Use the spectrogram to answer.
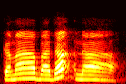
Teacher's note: کما بدأنا، حمزہ جھٹکے کے ساتھ، کیونکہ حمزے کے اوپر وہ جزم ہے، نا کو لمبا کریں گے، مد منفصل ہے۔ اول خلق نعید، اول خا کو موٹا، قاف کو موٹا، لیکن غنہ بھی کریں گے، نون مشدد ہے، خلق نعید کر کے پڑھیں گے، نعید۔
